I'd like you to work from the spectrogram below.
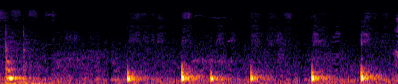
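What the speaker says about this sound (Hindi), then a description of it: "मैं ये वाला डेरिवेटिव नीचे लिख दे रहा हूँ" Hand-writing a derivative: a pen or chalk taps and scratches in short strokes, about seven distinct close marks in an irregular rhythm against quiet room tone.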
